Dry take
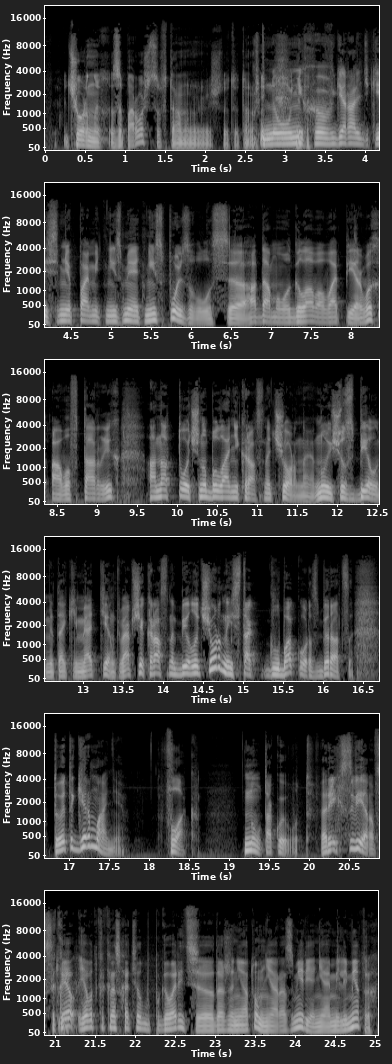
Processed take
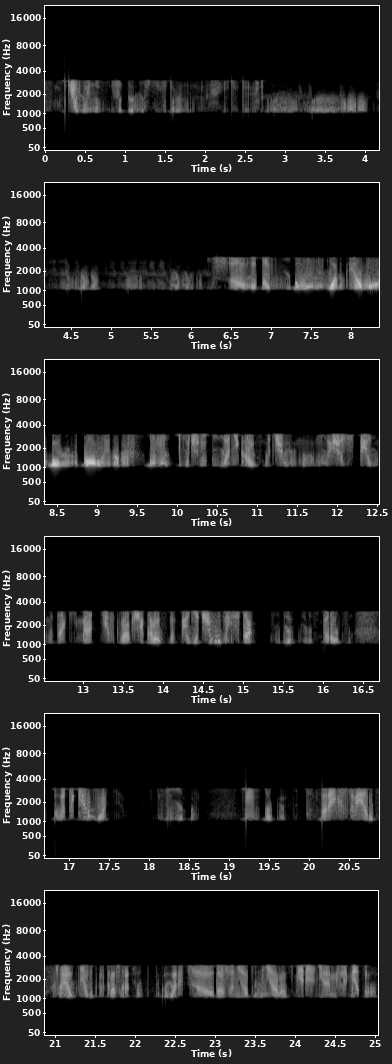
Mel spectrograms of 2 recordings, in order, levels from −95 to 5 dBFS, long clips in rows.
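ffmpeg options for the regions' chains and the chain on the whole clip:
ffmpeg -i in.wav -filter_complex "[0:a]asettb=1/sr,asplit=3[link_01][link_02][link_03];[link_01]atrim=end=2.724[link_04];[link_02]atrim=start=2.72:end=6.21,asetpts=PTS-STARTPTS,afade=type=in:duration=0.004:curve=qsin,afade=type=out:start_time=3.486:duration=0.004:curve=qsin,aeval=exprs='if(lt(val(0),0),0.447*val(0),val(0))':channel_layout=same,lowpass=frequency=1100:width=0.5412,lowpass=frequency=1100:width=1.3066,aecho=1:1:125:0.631,atrim=end_sample=153909[link_05];[link_03]atrim=start=6.206[link_06];[link_04][link_05]acrossfade=duration=0.004:curve1=hsin:curve2=qsin[link_07];[link_07][link_06]acrossfade=duration=0.004:curve1=qsin:curve2=hsin,asettb=1/sr,asplit=3[link_08][link_09][link_10];[link_08]atrim=end=7.294[link_11];[link_09]atrim=start=7.29:end=9.39,asetpts=PTS-STARTPTS,afade=type=in:duration=0.004:curve=qsin,afade=type=out:start_time=2.096:duration=0.004:curve=qsin,volume=19.5dB,asoftclip=hard,volume=-19.5dB,lowpass=frequency=1200:width_type=q:width=7.2,aecho=1:1:105:0.0708,atrim=end_sample=92610[link_12];[link_10]atrim=start=9.386[link_13];[link_11][link_12]acrossfade=duration=0.004:curve1=hsin:curve2=qsin[link_14];[link_14][link_13]acrossfade=duration=0.004:curve1=qsin:curve2=hsin,afwtdn=0.0112,afftfilt=real='re*between(b*sr/4096,1100,3000)':imag='im*between(b*sr/4096,1100,3000)':win_size=4096:overlap=0.75,acompressor=mode=upward:threshold=-49dB:ratio=2.5,volume=2.5dB" out.wav

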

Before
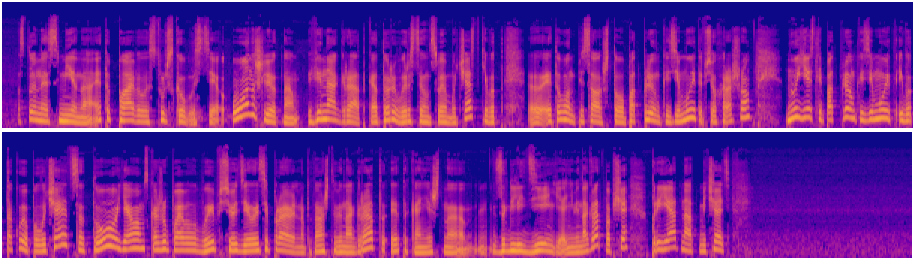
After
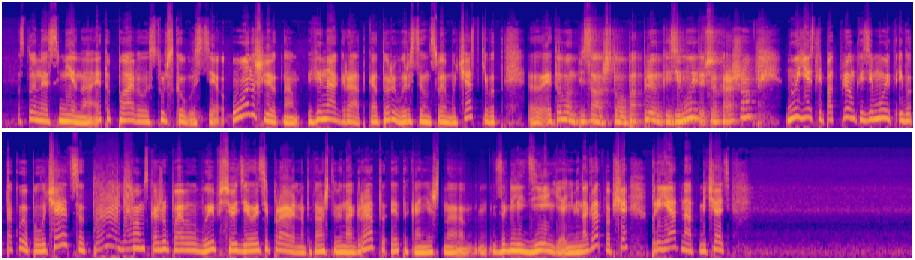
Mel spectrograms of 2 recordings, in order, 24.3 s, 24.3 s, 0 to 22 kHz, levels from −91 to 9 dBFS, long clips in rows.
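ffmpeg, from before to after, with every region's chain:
ffmpeg -i in.wav -filter_complex "[0:a]asettb=1/sr,asplit=3[link_01][link_02][link_03];[link_01]atrim=end=7.334[link_04];[link_02]atrim=start=7.33:end=10.17,asetpts=PTS-STARTPTS,afade=type=in:duration=0.004:curve=qsin,afade=type=out:start_time=2.836:duration=0.004:curve=qsin,asplit=2[link_05][link_06];[link_06]adelay=33,volume=-4dB[link_07];[link_05][link_07]amix=inputs=2:normalize=0,atrim=end_sample=125244,aecho=1:1:80|160|240:0.15|0.0509|0.0173,atrim=end_sample=125244[link_08];[link_03]atrim=start=10.166[link_09];[link_04][link_08]acrossfade=duration=0.004:curve1=hsin:curve2=qsin[link_10];[link_10][link_09]acrossfade=duration=0.004:curve1=qsin:curve2=hsin,asettb=1/sr,asplit=3[link_11][link_12][link_13];[link_11]atrim=end=13.324[link_14];[link_12]atrim=start=13.32:end=13.91,asetpts=PTS-STARTPTS,afade=type=in:duration=0.004:curve=qsin,afade=type=out:start_time=0.586:duration=0.004:curve=qsin,aeval=exprs='0.112*(abs(mod(val(0)/0.112+3,4)-2)-1)':channel_layout=same,acompressor=threshold=-26dB:ratio=4:attack=3.2:release=140:knee=1:detection=peak[link_15];[link_13]atrim=start=13.906[link_16];[link_14][link_15]acrossfade=duration=0.004:curve1=hsin:curve2=qsin[link_17];[link_17][link_16]acrossfade=duration=0.004:curve1=qsin:curve2=hsin,asettb=1/sr,asplit=3[link_18][link_19][link_20];[link_18]atrim=end=17.634[link_21];[link_19]atrim=start=17.63:end=18.94,asetpts=PTS-STARTPTS,afade=type=in:duration=0.004:curve=qsin,afade=type=out:start_time=1.306:duration=0.004:curve=qsin,highshelf=frequency=4400:gain=-7.5,aeval=exprs='sgn(val(0))*max(abs(val(0))-0.002,0)':channel_layout=same[link_22];[link_20]atrim=start=18.936[link_23];[link_21][link_22]acrossfade=duration=0.004:curve1=hsin:curve2=qsin[link_24];[link_24][link_23]acrossfade=duration=0.004:curve1=qsin:curve2=hsin,equalizer=frequency=125:width_type=o:width=1:gain=7,equalizer=frequency=500:width_type=o:width=1:gain=-10,equalizer=frequency=1000:width_type=o:width=1:gain=-11,equalizer=frequency=2000:width_type=o:width=1:gain=8,equalizer=frequency=4000:width_type=o:width=1:gain=10,equalizer=frequency=8000:width_type=o:width=1:gain=6,acontrast=56,adynamicequalizer=threshold=0.0794:dfrequency=2300:dqfactor=0.84:tfrequency=2300:tqfactor=0.84:attack=5:release=100:ratio=0.375:range=2:mode=boostabove:tftype=bell,volume=-4dB" out.wav

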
